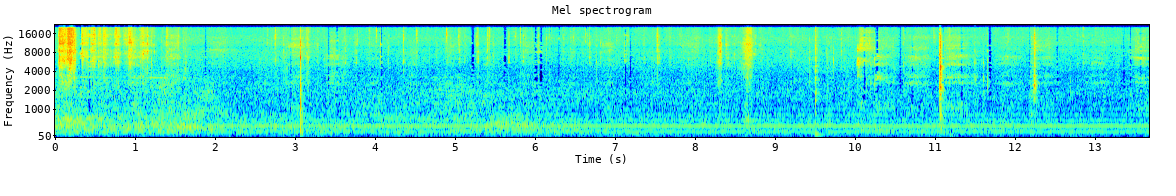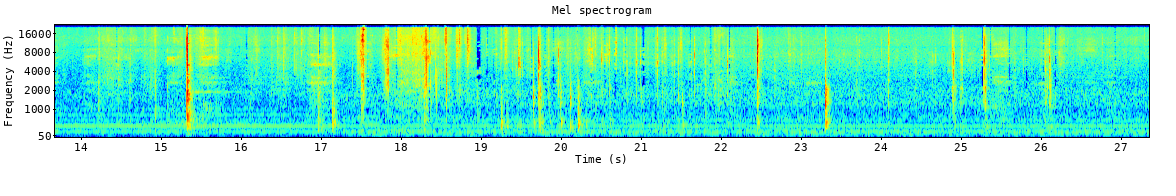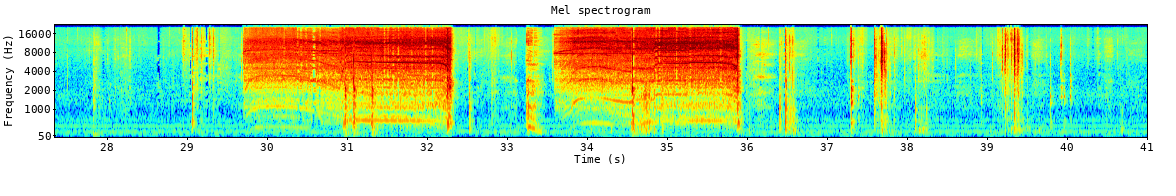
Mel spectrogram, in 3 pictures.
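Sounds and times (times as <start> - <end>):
plywood and screws clicking: 29.7 - 32.4, 33.6 - 36.0.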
